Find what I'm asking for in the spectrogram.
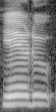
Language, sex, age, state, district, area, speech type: Telugu, female, 30-45, Andhra Pradesh, Sri Balaji, rural, read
